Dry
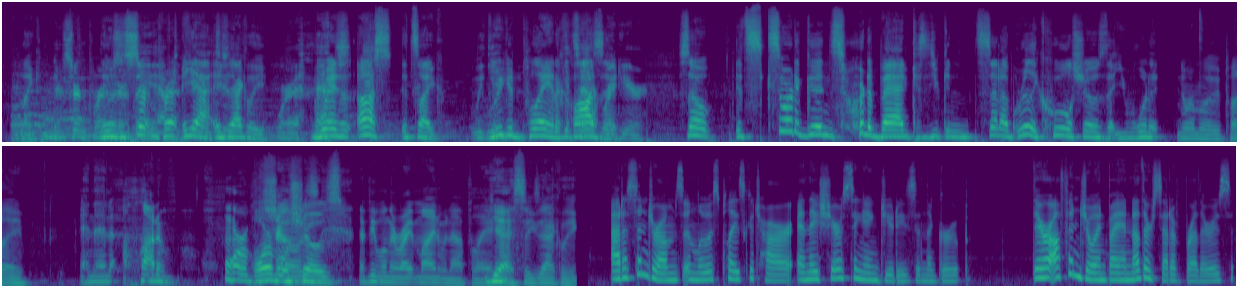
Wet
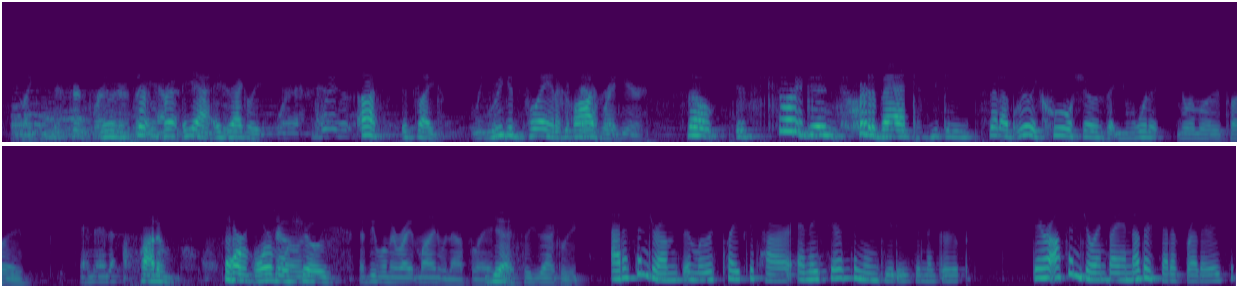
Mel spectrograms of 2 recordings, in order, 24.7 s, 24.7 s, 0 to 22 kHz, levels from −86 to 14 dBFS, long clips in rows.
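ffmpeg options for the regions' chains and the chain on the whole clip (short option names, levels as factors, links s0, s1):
-filter_complex "[0:a]asettb=1/sr,asplit=3[s0][s1][s2];[s0]atrim=end=2.574[s3];[s1]atrim=start=2.57:end=3.61,asetpts=PTS-STARTPTS,afade=t=in:d=0.004:c=qsin,afade=t=out:st=1.036:d=0.004:c=qsin,equalizer=f=91:w=0.53:g=-14,acompressor=threshold=0.00631:ratio=3:attack=3.2:release=140:knee=1:detection=peak,aecho=1:1:7.5:0.66,atrim=end_sample=45864[s4];[s2]atrim=start=3.606[s5];[s3][s4]acrossfade=d=0.004:c1=hsin:c2=qsin[s6];[s6][s5]acrossfade=d=0.004:c1=qsin:c2=hsin,asettb=1/sr,asplit=3[s7][s8][s9];[s7]atrim=end=6.834[s10];[s8]atrim=start=6.83:end=9.03,asetpts=PTS-STARTPTS,afade=t=in:d=0.004:c=qsin,afade=t=out:st=2.196:d=0.004:c=qsin,asplit=2[s11][s12];[s12]adelay=36,volume=0.794[s13];[s11][s13]amix=inputs=2:normalize=0,atrim=end_sample=97020,bandreject=f=94.61:t=h:w=4,bandreject=f=189.22:t=h:w=4,bandreject=f=283.83:t=h:w=4,bandreject=f=378.44:t=h:w=4[s14];[s9]atrim=start=9.026[s15];[s10][s14]acrossfade=d=0.004:c1=hsin:c2=qsin[s16];[s16][s15]acrossfade=d=0.004:c1=qsin:c2=hsin,asettb=1/sr,asplit=3[s17][s18][s19];[s17]atrim=end=13.774[s20];[s18]atrim=start=13.77:end=14.75,asetpts=PTS-STARTPTS,afade=t=in:d=0.004:c=qsin,afade=t=out:st=0.976:d=0.004:c=qsin,lowpass=2600,acontrast=75[s21];[s19]atrim=start=14.746[s22];[s20][s21]acrossfade=d=0.004:c1=hsin:c2=qsin[s23];[s23][s22]acrossfade=d=0.004:c1=qsin:c2=hsin,asettb=1/sr,asplit=3[s24][s25][s26];[s24]atrim=end=19.864[s27];[s25]atrim=start=19.86:end=22.81,asetpts=PTS-STARTPTS,afade=t=in:d=0.004:c=qsin,afade=t=out:st=2.946:d=0.004:c=qsin,highshelf=f=3200:g=-11.5,aecho=1:1:85:0.0708,atrim=end_sample=130095[s28];[s26]atrim=start=22.806[s29];[s27][s28]acrossfade=d=0.004:c1=hsin:c2=qsin[s30];[s30][s29]acrossfade=d=0.004:c1=qsin:c2=hsin,lowpass=f=1100:w=0.5412,lowpass=f=1100:w=1.3066,lowshelf=f=180:t=q:w=1.5:g=-8.5,bandreject=f=50:t=h:w=6,bandreject=f=100:t=h:w=6,bandreject=f=150:t=h:w=6,bandreject=f=200:t=h:w=6,bandreject=f=250:t=h:w=6,bandreject=f=300:t=h:w=6,bandreject=f=350:t=h:w=6,volume=0.501"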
